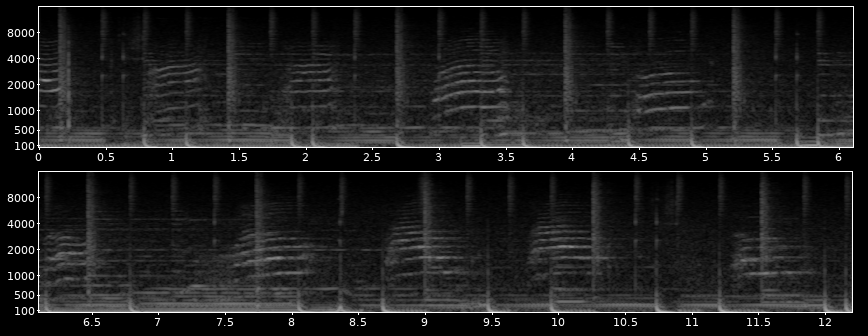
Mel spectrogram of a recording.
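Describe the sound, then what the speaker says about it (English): A cat meows repeatedly in drawn-out, rising calls over a steady low background hum and music-like tones. "She will carry these around and then meow at us."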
